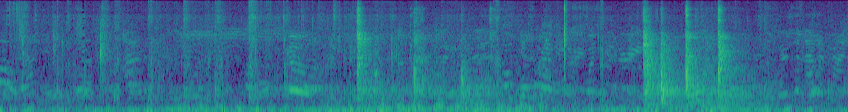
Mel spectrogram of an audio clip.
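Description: Indistinct voices of people talking, under a loud, uneven rumble of wind on the microphone. A cluster of sharp smacks comes about six and a half seconds in.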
